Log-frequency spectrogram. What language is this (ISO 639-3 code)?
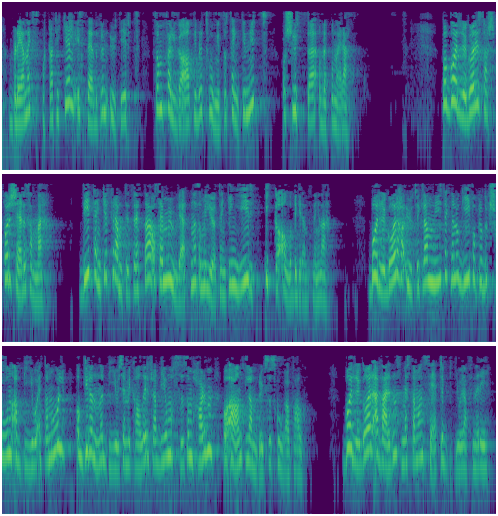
nob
